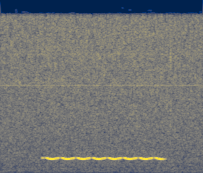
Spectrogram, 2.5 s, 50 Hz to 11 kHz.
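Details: Single mid-pitched warbling audiometry test tone about 1.5 seconds in a quiet room; third hearing test with a cochlear implant at an ear unit, hearing level reaching the speech banana.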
